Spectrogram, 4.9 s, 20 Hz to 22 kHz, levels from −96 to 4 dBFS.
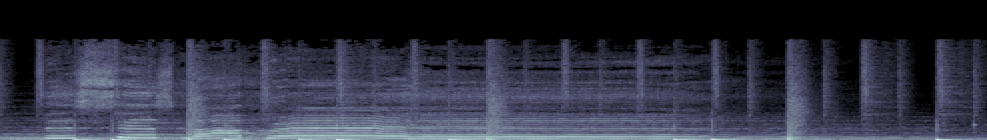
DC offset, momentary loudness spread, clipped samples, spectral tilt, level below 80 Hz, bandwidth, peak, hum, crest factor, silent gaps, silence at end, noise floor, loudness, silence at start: under 0.1%; 11 LU; under 0.1%; -6 dB/octave; -26 dBFS; 15.5 kHz; -6 dBFS; none; 18 dB; none; 0 s; -43 dBFS; -24 LUFS; 0 s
